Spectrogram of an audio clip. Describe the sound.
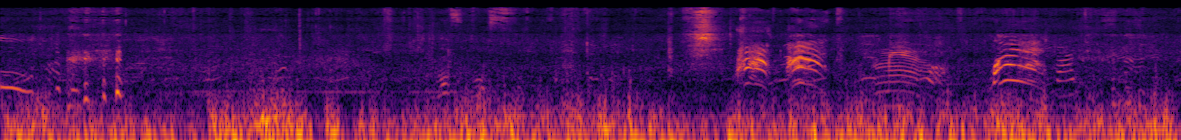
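Loud, gusty wind buffets the microphone with a constant low rumble for the whole clip, while voices call out over it now and then.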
